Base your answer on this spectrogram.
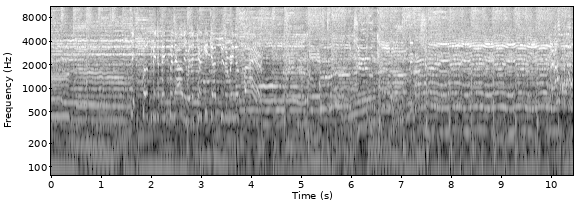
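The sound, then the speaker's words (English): A turkey gobbles in rapid, warbling bursts, the rattling calls repeating loudly over a dense, steady wash of other sound that fills the whole stretch. “What the hell is that? It's a turkey. Gobble, gobble.”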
